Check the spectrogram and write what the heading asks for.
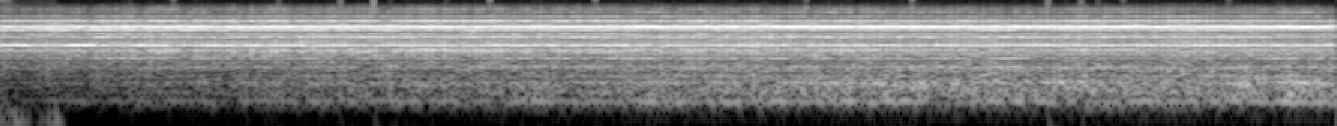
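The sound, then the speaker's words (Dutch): A shrill alarm clock bell rings without pause, a dense metallic clatter that stays loud for the whole stretch before cutting off right at the end. “Bij het gerinkel schoot Billy overeind en begon met zijn ogen stijf dicht in het donker rond te tasten.”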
